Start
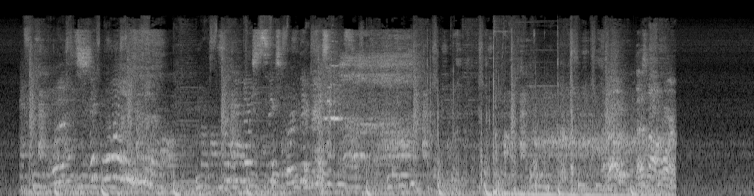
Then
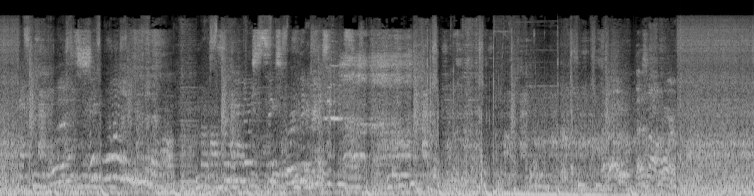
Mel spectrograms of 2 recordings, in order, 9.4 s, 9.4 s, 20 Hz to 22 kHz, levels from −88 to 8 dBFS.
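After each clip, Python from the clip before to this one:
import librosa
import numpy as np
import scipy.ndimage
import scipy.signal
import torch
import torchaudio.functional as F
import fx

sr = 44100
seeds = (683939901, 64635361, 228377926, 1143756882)

y = fx.dynamic_eq(x, sr, hz=1100.0, q=1.0, threshold_db=-31.0, ratio=4.0, max_db=-6)
y = fx.env_flatten(y, sr, amount_pct=100)
y = y * 10.0 ** (-1.0 / 20.0)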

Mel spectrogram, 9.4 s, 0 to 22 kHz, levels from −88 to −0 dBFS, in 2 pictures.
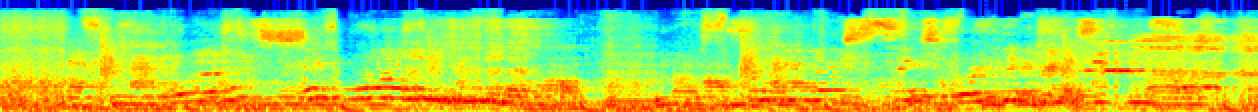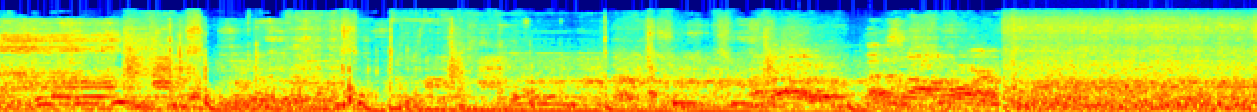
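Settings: y = fx.low_shelf(x, sr, hz=110.0, db=-12.0)
y = fx.dmg_crackle(y, sr, seeds[0], per_s=32.0, level_db=-31.0)
y = y * 10.0 ** (2.0 / 20.0)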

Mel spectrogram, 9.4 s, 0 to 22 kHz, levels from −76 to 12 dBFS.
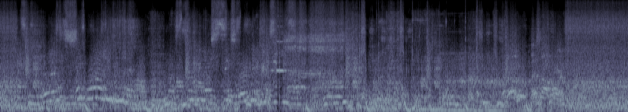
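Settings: y = 10.0 ** (-19.0 / 20.0) * np.tanh(x / 10.0 ** (-19.0 / 20.0))
y = y * 10.0 ** (-3.5 / 20.0)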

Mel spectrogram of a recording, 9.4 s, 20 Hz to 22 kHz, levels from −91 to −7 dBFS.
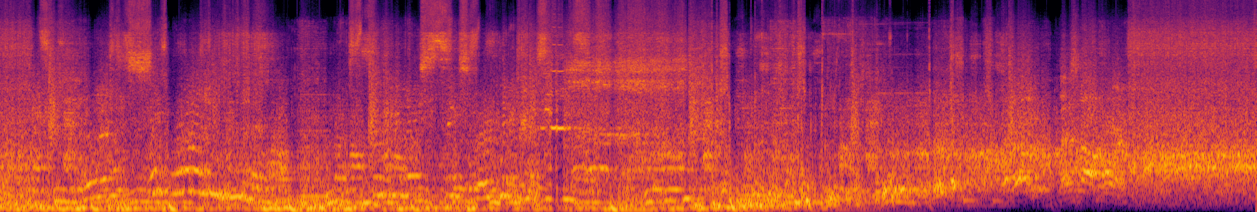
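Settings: y = fx.filter_sweep_highpass(x, sr, from_hz=77.0, to_hz=860.0, start_s=5.13, end_s=7.71, q=2.0)
y = y * 10.0 ** (2.5 / 20.0)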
